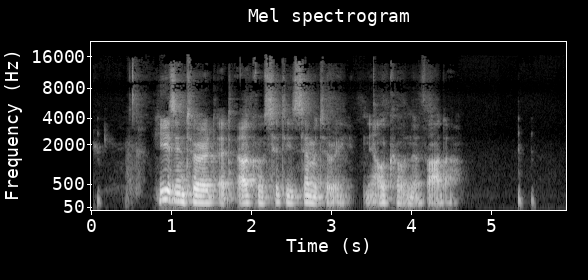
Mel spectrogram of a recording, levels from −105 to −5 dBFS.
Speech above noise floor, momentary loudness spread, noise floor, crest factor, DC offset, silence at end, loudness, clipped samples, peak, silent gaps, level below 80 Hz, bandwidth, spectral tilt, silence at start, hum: 54 dB; 12 LU; -77 dBFS; 20 dB; under 0.1%; 0.55 s; -24 LUFS; under 0.1%; -6 dBFS; none; -62 dBFS; 16.5 kHz; -6.5 dB/octave; 0.1 s; none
